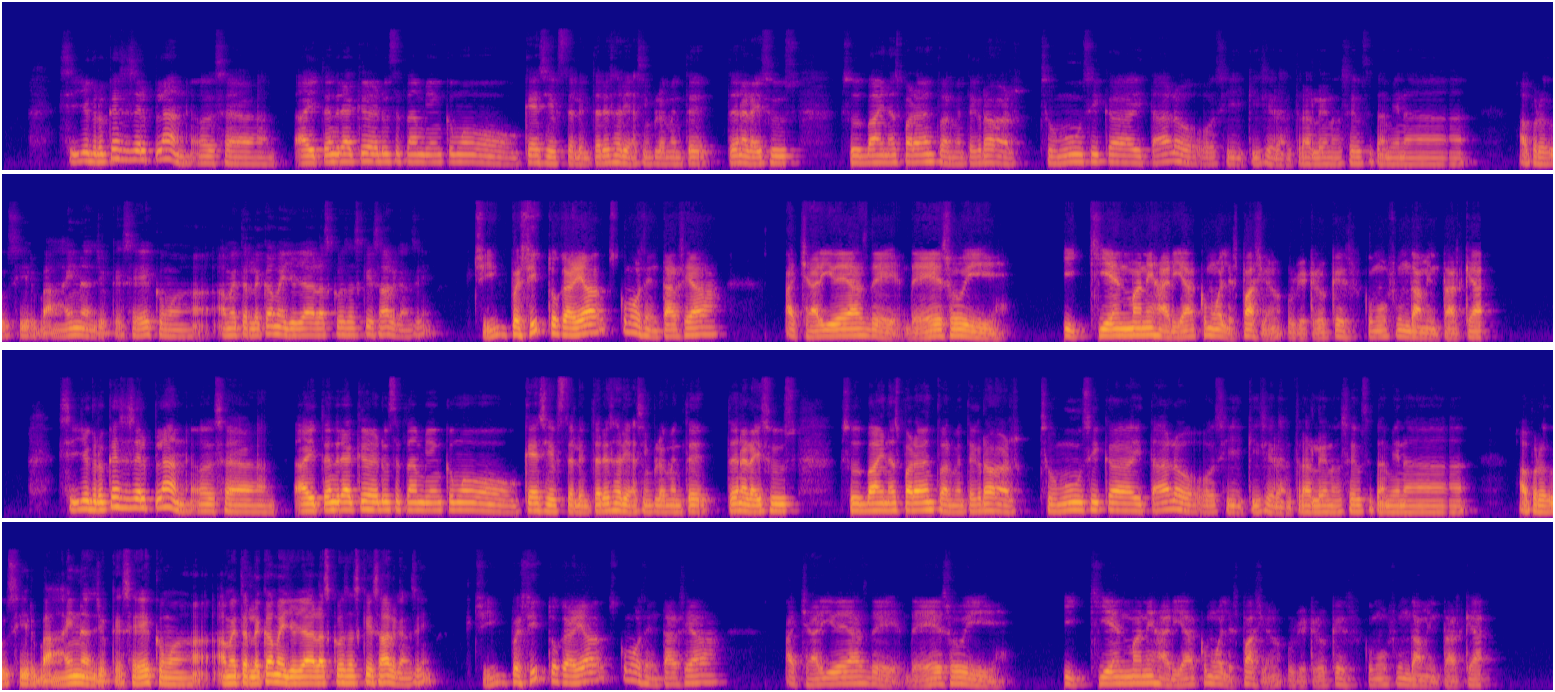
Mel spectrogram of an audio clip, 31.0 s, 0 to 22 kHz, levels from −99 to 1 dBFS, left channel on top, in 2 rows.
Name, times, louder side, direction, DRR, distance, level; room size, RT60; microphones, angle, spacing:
voice 1, 0.6-14.6 15.2-19.8, right 7 dB, 90° right, 0.3 m, -27 dB
voice 2, 20.2-22.7 23.3-25.5 26.1-30.3, left 6 dB, 50° left, 0.3 m, -28 dB
7.2 x 3.7 x 6.0 m
head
